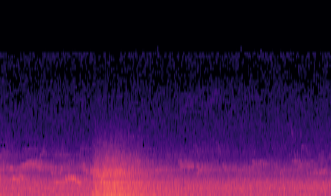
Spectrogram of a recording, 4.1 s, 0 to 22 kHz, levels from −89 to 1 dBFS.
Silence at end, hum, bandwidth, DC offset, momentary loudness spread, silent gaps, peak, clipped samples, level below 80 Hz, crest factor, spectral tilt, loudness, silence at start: 0 s; none; 16 kHz; under 0.1%; 10 LU; none; -14 dBFS; under 0.1%; -38 dBFS; 18 dB; -4.5 dB/octave; -32 LUFS; 0 s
